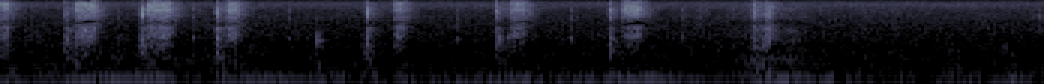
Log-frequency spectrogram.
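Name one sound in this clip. A can of hairspray hisses in short bursts close by.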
